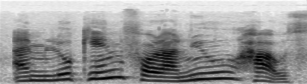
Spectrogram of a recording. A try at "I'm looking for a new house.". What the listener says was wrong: Okay, very good, but I want you to pronounce the NG at the end. I'm looking, okay? It's a nasal sound, and a lot of people say looking, so it's looking.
